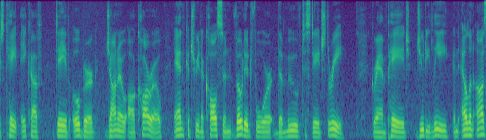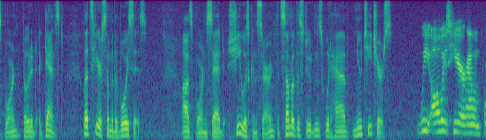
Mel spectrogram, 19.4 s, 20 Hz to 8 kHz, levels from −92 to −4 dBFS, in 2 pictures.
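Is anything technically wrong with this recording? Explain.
No, nothing stood out as a technical problem on listening to this speech clip.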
